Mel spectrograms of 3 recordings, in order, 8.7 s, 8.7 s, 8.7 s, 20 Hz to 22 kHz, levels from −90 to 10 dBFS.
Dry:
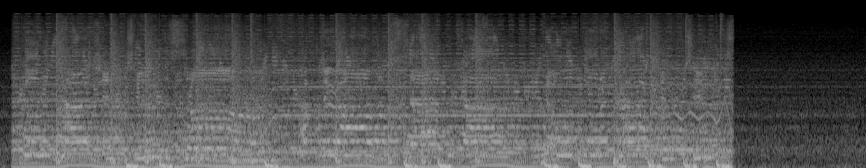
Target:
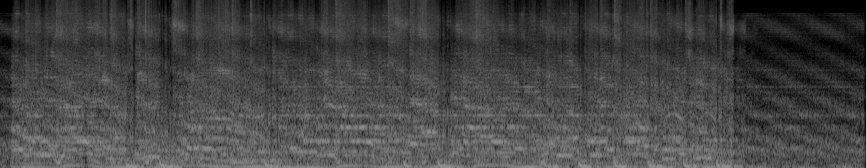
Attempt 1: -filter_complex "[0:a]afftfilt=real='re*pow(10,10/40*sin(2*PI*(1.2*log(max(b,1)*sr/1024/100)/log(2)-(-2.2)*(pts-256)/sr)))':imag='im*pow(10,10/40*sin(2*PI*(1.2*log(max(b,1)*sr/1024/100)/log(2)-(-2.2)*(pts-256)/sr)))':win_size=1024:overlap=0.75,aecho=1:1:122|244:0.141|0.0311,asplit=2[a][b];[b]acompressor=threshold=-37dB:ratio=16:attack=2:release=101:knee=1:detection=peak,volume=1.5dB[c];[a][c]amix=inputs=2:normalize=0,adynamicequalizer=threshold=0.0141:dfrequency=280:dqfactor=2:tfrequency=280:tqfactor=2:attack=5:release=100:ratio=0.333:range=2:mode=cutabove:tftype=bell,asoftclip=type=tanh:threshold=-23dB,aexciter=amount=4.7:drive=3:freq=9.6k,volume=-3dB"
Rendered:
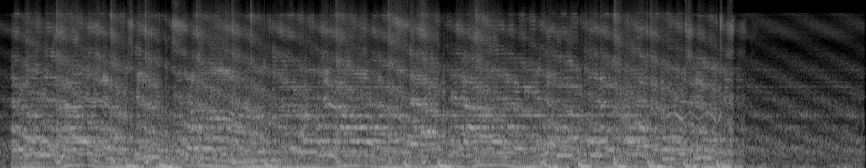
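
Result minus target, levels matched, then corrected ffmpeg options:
compressor: peak gain reduction -6.5 dB; soft clip: distortion -5 dB
-filter_complex "[0:a]afftfilt=real='re*pow(10,10/40*sin(2*PI*(1.2*log(max(b,1)*sr/1024/100)/log(2)-(-2.2)*(pts-256)/sr)))':imag='im*pow(10,10/40*sin(2*PI*(1.2*log(max(b,1)*sr/1024/100)/log(2)-(-2.2)*(pts-256)/sr)))':win_size=1024:overlap=0.75,aecho=1:1:122|244:0.141|0.0311,asplit=2[a][b];[b]acompressor=threshold=-44dB:ratio=16:attack=2:release=101:knee=1:detection=peak,volume=1.5dB[c];[a][c]amix=inputs=2:normalize=0,adynamicequalizer=threshold=0.0141:dfrequency=280:dqfactor=2:tfrequency=280:tqfactor=2:attack=5:release=100:ratio=0.333:range=2:mode=cutabove:tftype=bell,asoftclip=type=tanh:threshold=-31.5dB,aexciter=amount=4.7:drive=3:freq=9.6k,volume=-3dB"

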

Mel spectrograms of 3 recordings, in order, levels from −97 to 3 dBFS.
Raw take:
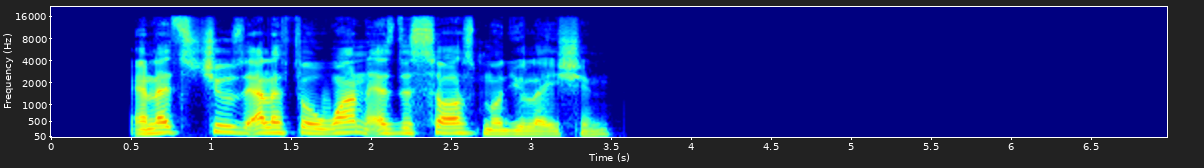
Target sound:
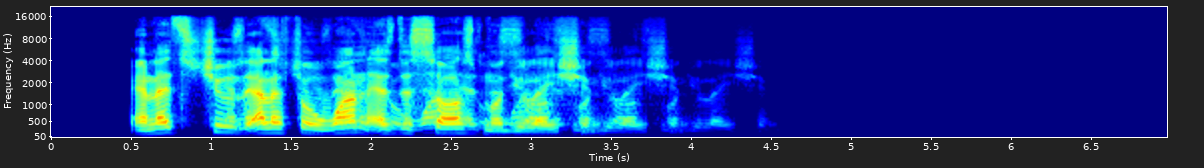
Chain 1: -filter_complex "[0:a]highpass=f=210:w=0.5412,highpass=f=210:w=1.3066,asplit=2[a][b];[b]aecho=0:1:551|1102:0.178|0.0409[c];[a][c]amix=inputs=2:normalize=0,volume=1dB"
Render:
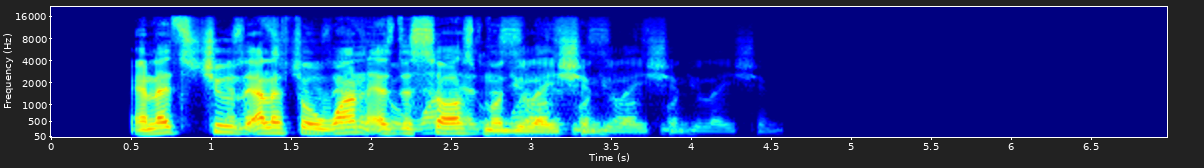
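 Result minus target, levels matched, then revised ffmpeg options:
250 Hz band +15.0 dB
-filter_complex "[0:a]highpass=f=500:w=0.5412,highpass=f=500:w=1.3066,asplit=2[a][b];[b]aecho=0:1:551|1102:0.178|0.0409[c];[a][c]amix=inputs=2:normalize=0,volume=1dB"

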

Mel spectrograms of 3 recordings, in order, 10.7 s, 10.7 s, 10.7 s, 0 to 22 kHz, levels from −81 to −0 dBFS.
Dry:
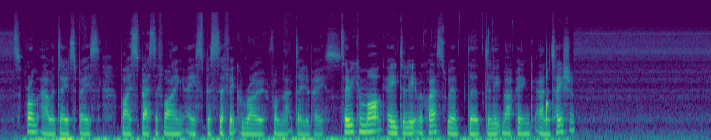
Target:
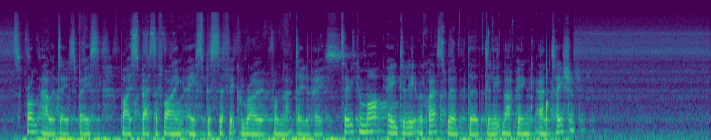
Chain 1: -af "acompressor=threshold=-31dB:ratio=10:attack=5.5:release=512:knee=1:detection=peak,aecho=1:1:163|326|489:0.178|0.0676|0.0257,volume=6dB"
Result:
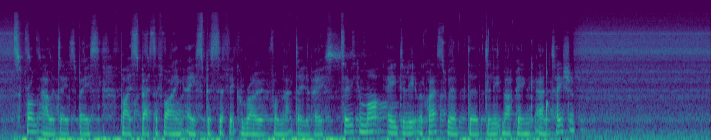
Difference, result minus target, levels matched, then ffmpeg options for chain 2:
compressor: peak gain reduction +11 dB
-af "acompressor=threshold=-19dB:ratio=10:attack=5.5:release=512:knee=1:detection=peak,aecho=1:1:163|326|489:0.178|0.0676|0.0257,volume=6dB"

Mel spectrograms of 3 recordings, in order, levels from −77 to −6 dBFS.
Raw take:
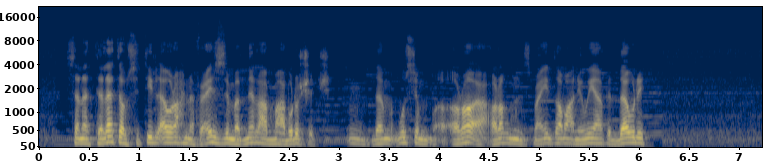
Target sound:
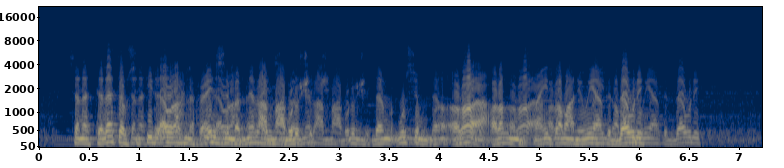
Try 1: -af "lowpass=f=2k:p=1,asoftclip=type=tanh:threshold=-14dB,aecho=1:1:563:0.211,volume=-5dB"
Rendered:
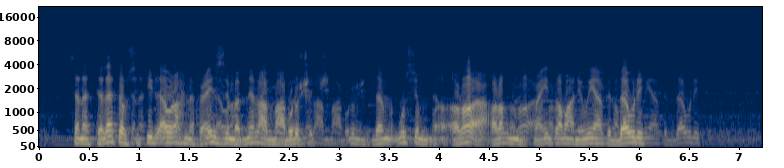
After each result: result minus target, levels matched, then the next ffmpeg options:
soft clip: distortion -6 dB; echo-to-direct -6 dB
-af "lowpass=f=2k:p=1,asoftclip=type=tanh:threshold=-20dB,aecho=1:1:563:0.211,volume=-5dB"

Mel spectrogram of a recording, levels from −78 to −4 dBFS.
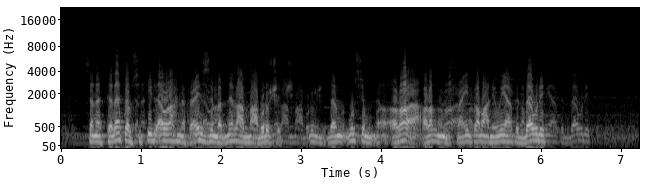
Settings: echo-to-direct -6 dB
-af "lowpass=f=2k:p=1,asoftclip=type=tanh:threshold=-20dB,aecho=1:1:563:0.422,volume=-5dB"

